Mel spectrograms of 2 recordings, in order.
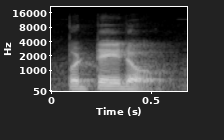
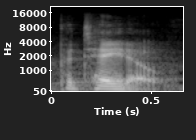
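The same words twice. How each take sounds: First: It is said in an Indian accent. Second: It is said in a non-Indian accent.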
